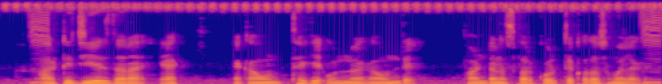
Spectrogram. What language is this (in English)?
Bangla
